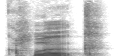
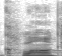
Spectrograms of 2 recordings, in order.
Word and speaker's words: clerk: I think one's American I think clerk is American and Clark is English British English I'm not too sure but either pronunciation is acceptable the next one is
